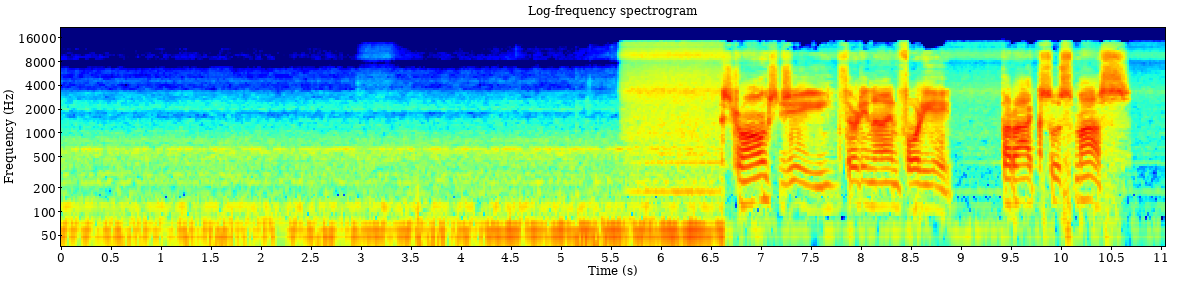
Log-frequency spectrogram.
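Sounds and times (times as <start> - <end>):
low steady hum: 0.0 - 11.0
hiss: 5.6 - 6.7.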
